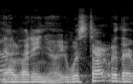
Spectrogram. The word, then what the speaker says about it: Alvarinho: Um I don't want to uh mispronounce Basto Tanat um Alberino. Alvarino. It will start with a with a white wine. Yeah. It's u this is Alvarinho.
